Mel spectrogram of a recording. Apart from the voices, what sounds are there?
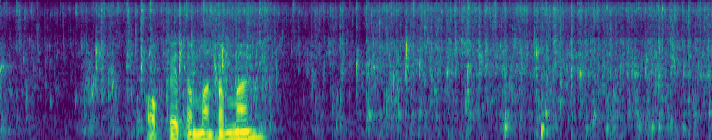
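water flowing after opening the stop valve through a filter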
